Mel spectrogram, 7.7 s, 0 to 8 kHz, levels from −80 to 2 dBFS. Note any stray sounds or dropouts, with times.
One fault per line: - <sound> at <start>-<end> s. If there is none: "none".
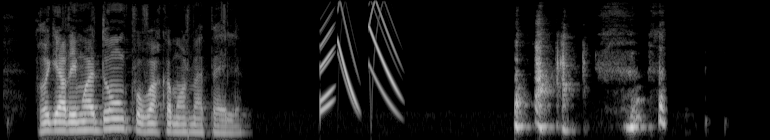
- chirp at 3.2-4.1 s
- laugh at 5.1-6.7 s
